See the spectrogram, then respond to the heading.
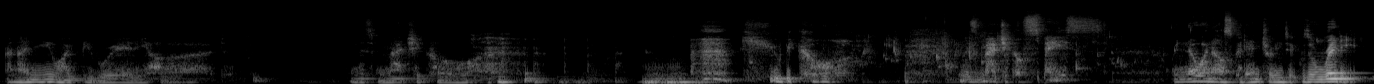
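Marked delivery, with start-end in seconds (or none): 0.0-11.0 hushed, slow and breathy; whispering. Real, not acted. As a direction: whisper it like a secret. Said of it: "hushed reverie".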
